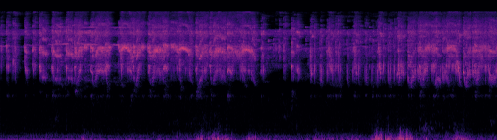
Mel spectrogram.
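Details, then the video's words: Lure recording of swiftlets played over an amplifier to attract the birds: continuous dense, high, scratchy twittering with rapid chirps, some low thumping bursts underneath and a constant low hum. "Suara panggil PJW"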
